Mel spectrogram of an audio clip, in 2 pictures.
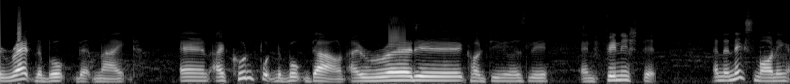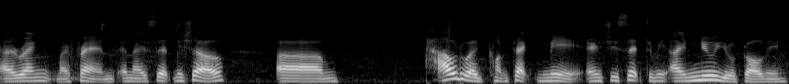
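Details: Adult woman speaking; typical speech.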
